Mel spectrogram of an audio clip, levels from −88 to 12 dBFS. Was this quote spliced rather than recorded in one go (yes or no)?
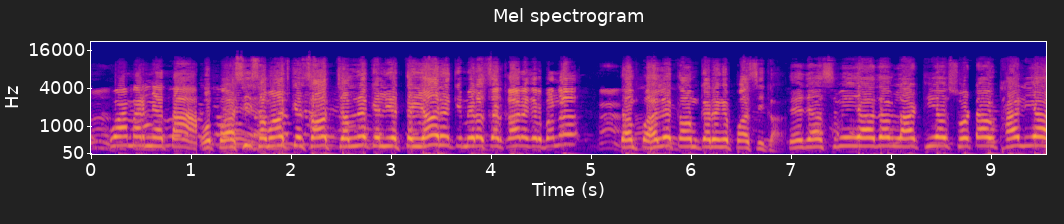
yes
